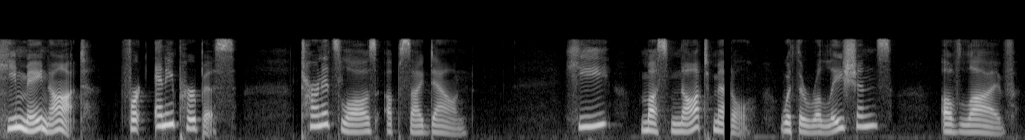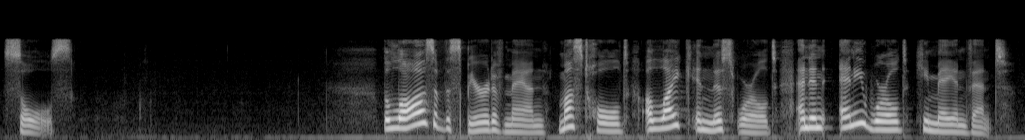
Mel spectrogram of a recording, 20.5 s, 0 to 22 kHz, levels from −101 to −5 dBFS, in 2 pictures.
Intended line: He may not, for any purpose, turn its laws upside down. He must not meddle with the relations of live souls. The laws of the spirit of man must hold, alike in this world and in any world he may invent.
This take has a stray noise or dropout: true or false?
true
